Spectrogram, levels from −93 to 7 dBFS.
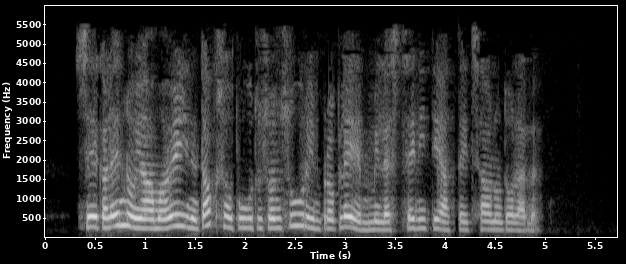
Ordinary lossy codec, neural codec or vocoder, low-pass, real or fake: AAC, 24 kbps; none; 5.4 kHz; real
